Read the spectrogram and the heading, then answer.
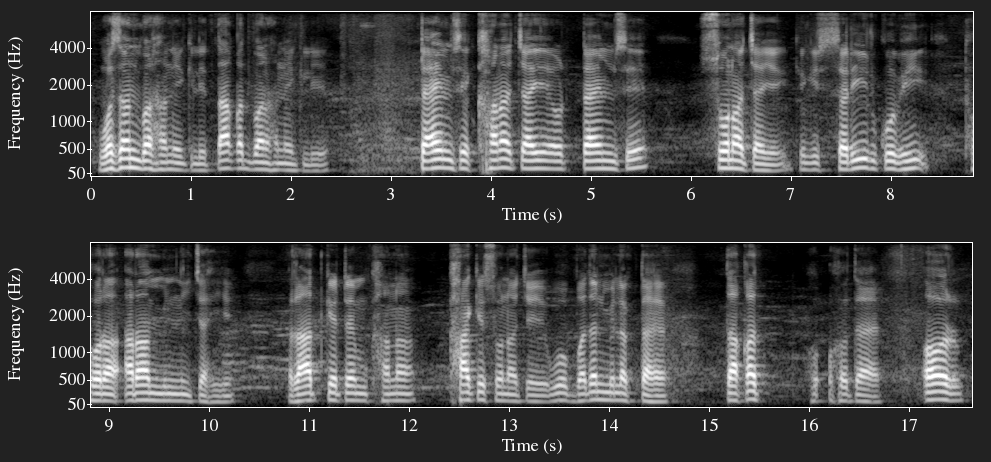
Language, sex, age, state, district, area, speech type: Urdu, male, 30-45, Uttar Pradesh, Ghaziabad, rural, spontaneous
